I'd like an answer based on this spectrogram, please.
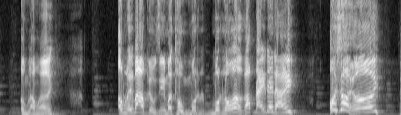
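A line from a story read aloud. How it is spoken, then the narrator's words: Startled shriek. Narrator (Vietnamese): giật mình rú lên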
